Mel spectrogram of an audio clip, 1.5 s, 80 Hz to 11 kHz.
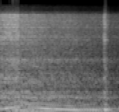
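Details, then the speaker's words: Cammed LT1 V8: at wide-open throttle it revs very slowly, holding a flat drone, then pops and stumbles with a misfire; fuel pressure 41 psi at idle, vacuum steady 16 inHg, new fuel and air filters, pedal pushes back. "very very slow to to rev and the car feels I mean it still has power but it still it feels very sluggish as opposed to to usual"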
